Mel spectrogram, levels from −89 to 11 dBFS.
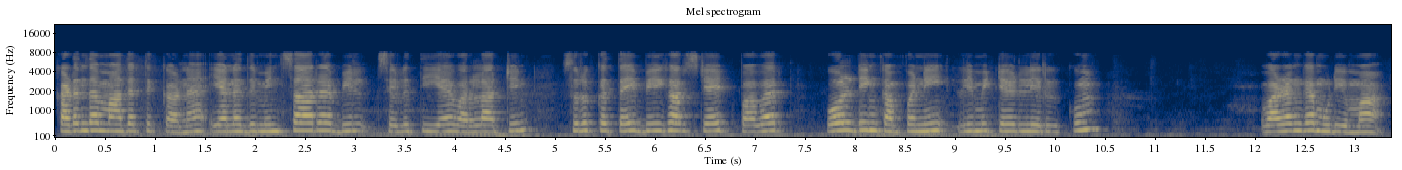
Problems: background sounds at intervals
